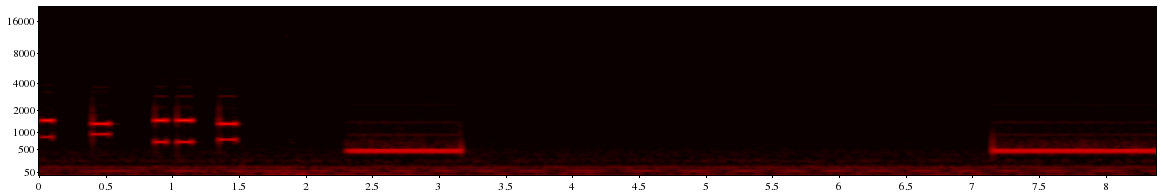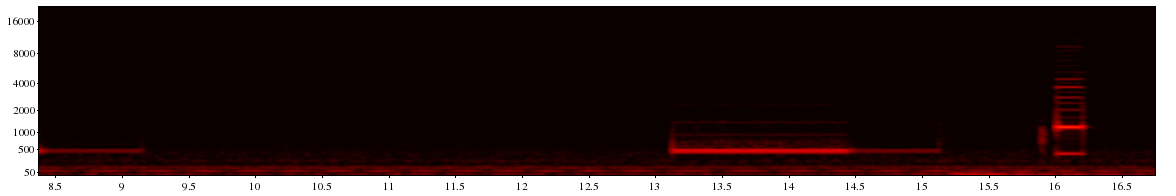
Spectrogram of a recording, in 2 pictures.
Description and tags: Phone Dial and call
Phone dialing and calling then hanging up
Beep, Call, Dial, Phone, Ringing, Tone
